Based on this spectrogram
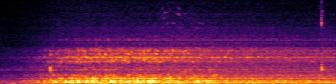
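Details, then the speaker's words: iMac after an OS update, fans under automatic SMC control at idle with nothing intensive running: steady high airy rush like a jet, far too loud; loud cooling fan at idle, later fixed with custom fan control. "hopefully that's coming through on the audio it's pretty loud and this is just kind of idle nothing's like really running that's really intensive"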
